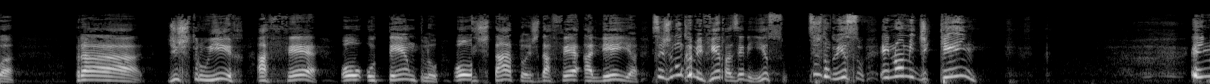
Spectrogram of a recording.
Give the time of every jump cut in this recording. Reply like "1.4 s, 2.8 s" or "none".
4.7 s, 7.2 s, 8.0 s, 8.3 s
